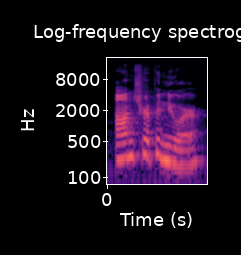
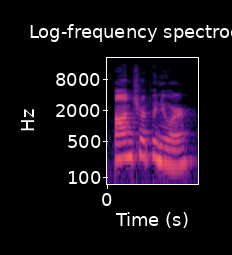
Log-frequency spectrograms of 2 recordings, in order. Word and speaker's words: entrepreneur: do you pronounce this word this word is pronounced entrepreneur Entre prur entrepreneur so an entrepreneur is someone who is starting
